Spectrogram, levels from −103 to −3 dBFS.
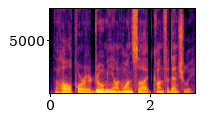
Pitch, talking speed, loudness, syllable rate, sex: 115 Hz, 185 wpm, -17 LUFS, 5.6 syllables/s, male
